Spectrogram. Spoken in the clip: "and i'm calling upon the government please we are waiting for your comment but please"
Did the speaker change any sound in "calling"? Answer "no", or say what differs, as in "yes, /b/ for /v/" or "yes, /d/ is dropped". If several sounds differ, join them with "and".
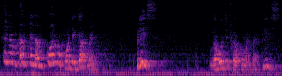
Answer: no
